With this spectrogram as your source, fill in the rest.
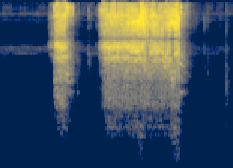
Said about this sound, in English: So I'll spray some cleaner on there and make sure everything flows good.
